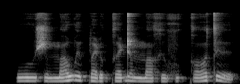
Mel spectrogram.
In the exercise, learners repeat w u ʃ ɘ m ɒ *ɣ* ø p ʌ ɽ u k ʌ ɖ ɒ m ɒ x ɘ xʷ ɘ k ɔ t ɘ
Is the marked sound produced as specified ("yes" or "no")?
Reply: no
